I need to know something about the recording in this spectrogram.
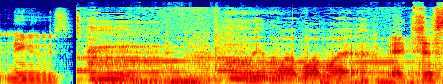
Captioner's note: gasps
